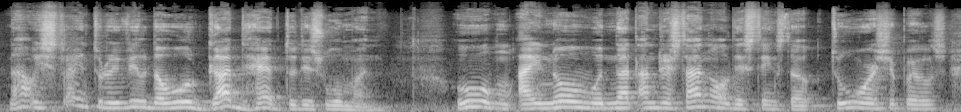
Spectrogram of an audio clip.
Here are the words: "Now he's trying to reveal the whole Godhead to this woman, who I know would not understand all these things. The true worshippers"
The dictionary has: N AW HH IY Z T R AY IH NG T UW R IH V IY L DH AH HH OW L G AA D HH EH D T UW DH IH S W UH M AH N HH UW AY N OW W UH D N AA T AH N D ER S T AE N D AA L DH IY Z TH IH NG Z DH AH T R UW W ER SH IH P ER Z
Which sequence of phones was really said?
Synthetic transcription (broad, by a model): N AW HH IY S T R AY IH NG T UW R IH V IY L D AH HH OW L G AA D HH EH D T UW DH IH S W UH M AH N HH UW AY N OW W UH D N AA T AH N D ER S T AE N D AA L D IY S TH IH NG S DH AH T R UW W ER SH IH P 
